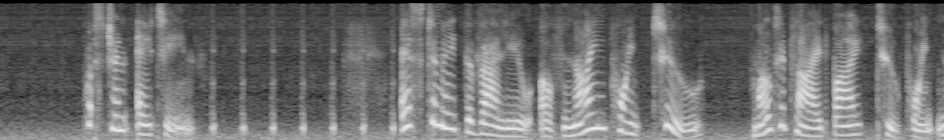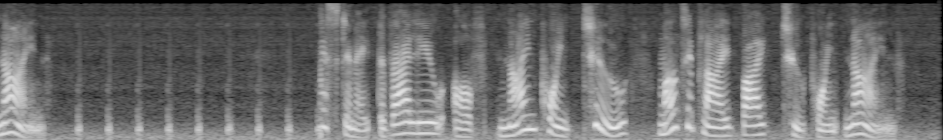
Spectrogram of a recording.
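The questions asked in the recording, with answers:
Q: Estimate the value of 9.2 multiplied by 2.9.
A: about 27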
